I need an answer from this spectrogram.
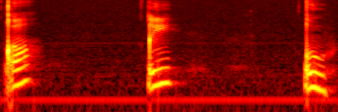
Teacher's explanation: قاف بھی حروف مصعلیہ میں شامل ہے جسے ہمیشہ پر پڑھا جاتا ہے۔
